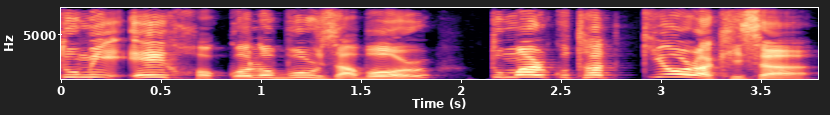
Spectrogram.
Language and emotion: Assamese, disgusted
